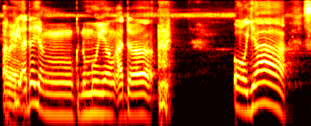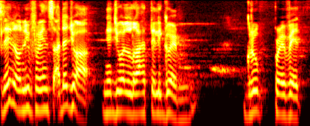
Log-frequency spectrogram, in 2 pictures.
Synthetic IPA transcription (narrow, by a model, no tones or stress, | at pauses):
t̪apiadajaŋkənəmũjaŋada | ojasəlanõnlifɾɛ̃nsadad͡ʒuaʔɲad͡ʒualɾaht̪ɛliɡɾɛm | ɡɾup̚ːɾavɛt̪̚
